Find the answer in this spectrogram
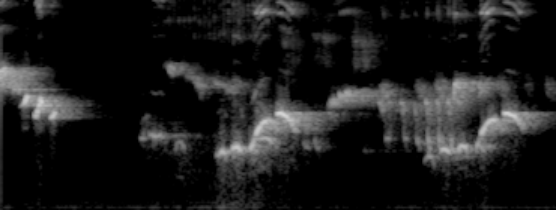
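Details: White-rumped shama singing actively and excitedly: mellow, fairly low slurred whistles in flowing phrases that rise and fall, with a short pause near the start.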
